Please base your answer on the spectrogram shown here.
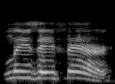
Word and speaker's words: laissez-faire: right and it is it comes from the french so uh it means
